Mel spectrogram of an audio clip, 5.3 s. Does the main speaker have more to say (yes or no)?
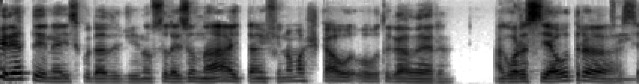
yes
